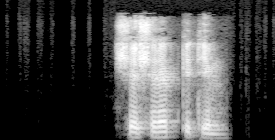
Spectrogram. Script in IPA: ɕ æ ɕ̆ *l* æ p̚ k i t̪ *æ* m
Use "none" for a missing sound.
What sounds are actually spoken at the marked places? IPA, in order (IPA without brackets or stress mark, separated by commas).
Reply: ɾ, i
